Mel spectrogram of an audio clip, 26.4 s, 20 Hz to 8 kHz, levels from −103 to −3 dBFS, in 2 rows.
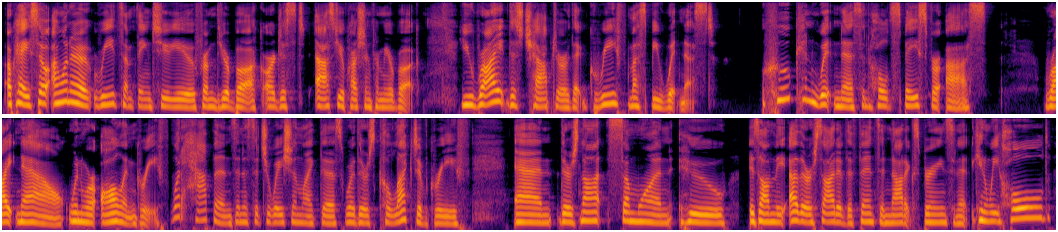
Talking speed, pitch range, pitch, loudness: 175 wpm, 155-190 Hz, 165 Hz, -28 LUFS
